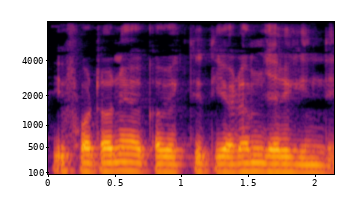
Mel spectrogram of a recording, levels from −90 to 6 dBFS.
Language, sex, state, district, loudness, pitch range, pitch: Telugu, male, Andhra Pradesh, Sri Satya Sai, -15 LUFS, 110-120 Hz, 110 Hz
